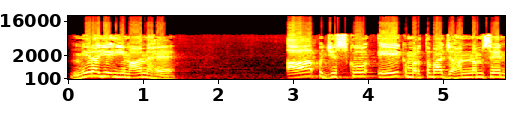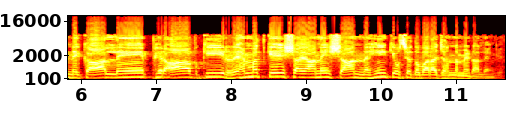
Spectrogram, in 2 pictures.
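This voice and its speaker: A man's voice: high-pitched, fairly bright tone. A male preacher acting out a condemned man in hell, pleading with insistent repetition. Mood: earnest.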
